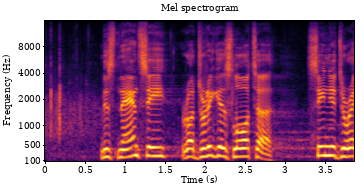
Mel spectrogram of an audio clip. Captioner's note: applause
